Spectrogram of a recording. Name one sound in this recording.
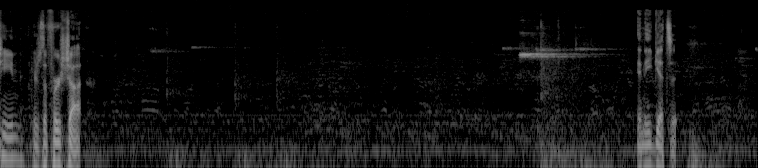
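Young men shout across a large echoing gym.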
